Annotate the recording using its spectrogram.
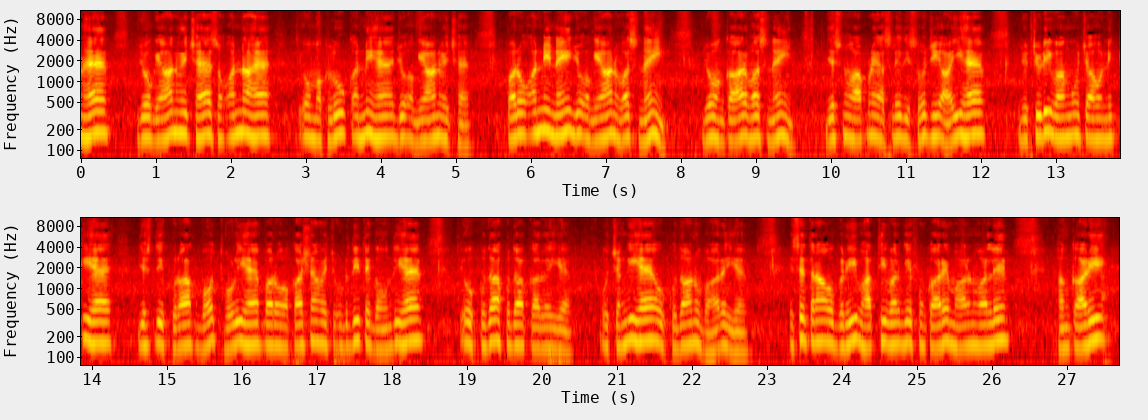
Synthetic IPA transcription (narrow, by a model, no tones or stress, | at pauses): nɦɛː | d͡ʒoːəɡjaːnʋɪt͡ʃɦɛːsõːənːãːɦɛː | t̪ḛːoːməkʰluːkənːĩːɦɛːd͡ʒoːəɡjaːnʋɪt͡ʃɦɛː | pəɾoːənːiːnəĩːd͡ʒoːəɡjaːnʋəsnəĩː | d͡ʒoːə̃ŋkaːɾʋəsnəĩː | d͡ʒɪsnũːaːpɳeːəsleːd̪iːsoːt͡ʃiːaːiːɦɛː | d͡ʒoːt͡ʃɪɽiːʋãːŋɡũːt͡ʃaːɦoːnɪkːiːɦɛː | d͡ʒɪsd̪iːkʰʊɾaːkbɔːt̪ʰːoːɽiːɦɛːpəɾoːəkaːʃãːʋɪt͡ʃʊʈd̪iːt̪eːɡãːʊ̃nd̪iːɦɛː | t̪ḛːoːkʰʊd̪aːkʰʊd̪aːkəɾːəiːɦɛː | oːt͡ʃəŋɡiːɦɛːoːkʰʊd̪aːnũːbʱaːɾəiːɦɛː | ɪseːt̪əɾãːoːɡəɾiːbɦaːt̪ʰːiːʋəɾɡeːpʰʊ̃kaːɾeːmaːɾəɳʋaːleː | həŋkaːɾiː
